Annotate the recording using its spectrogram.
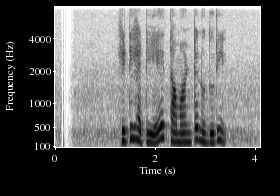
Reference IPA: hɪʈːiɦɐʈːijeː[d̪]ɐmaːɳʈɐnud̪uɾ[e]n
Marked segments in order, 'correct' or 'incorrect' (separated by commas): incorrect, incorrect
